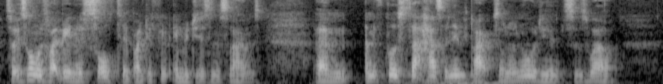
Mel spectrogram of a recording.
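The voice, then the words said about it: Sore, short-of-breath voice. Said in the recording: “you can already hear my voice. My voice is really sore ... my breath is getting shorter and shorter”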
